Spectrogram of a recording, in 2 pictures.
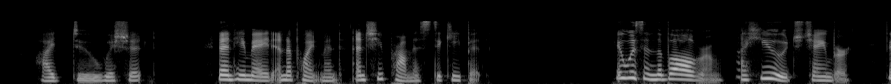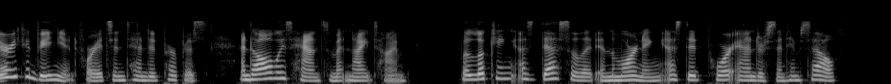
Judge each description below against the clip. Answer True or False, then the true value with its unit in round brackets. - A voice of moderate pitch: False (200 Hz)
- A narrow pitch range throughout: False (4.1 semitones)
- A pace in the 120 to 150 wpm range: False (160 wpm)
